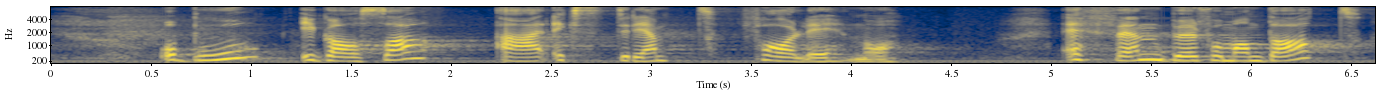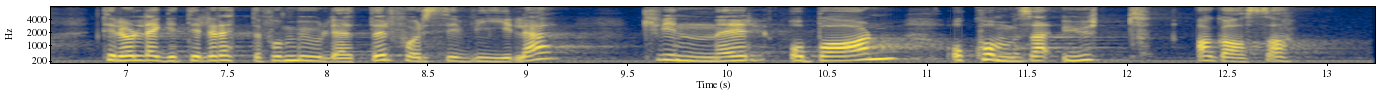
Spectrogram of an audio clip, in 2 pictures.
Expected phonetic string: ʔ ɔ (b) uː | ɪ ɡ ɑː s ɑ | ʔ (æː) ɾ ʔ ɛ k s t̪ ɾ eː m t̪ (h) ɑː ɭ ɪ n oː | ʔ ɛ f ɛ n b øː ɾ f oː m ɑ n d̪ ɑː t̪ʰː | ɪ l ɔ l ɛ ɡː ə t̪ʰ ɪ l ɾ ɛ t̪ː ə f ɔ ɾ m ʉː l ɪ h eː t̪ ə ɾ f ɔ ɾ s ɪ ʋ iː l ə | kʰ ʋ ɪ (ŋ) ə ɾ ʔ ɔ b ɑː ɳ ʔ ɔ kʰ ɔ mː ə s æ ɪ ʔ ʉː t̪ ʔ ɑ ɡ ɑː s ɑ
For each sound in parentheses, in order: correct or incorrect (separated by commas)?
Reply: correct, incorrect, incorrect, incorrect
